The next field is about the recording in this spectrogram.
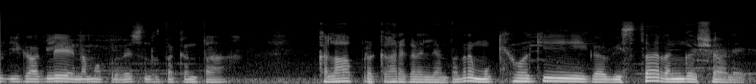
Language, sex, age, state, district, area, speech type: Kannada, male, 30-45, Karnataka, Koppal, rural, spontaneous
